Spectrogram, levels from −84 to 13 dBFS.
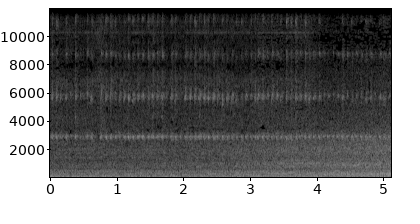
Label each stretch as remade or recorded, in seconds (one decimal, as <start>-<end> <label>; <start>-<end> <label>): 0.0-0.5 recorded; 0.5-3.1 remade; 3.1-5.1 recorded

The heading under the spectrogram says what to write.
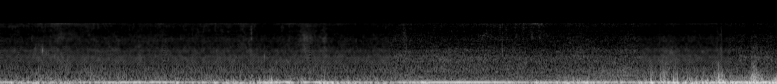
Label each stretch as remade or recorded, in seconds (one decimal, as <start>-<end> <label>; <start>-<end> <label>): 0.0-3.9 remade; 3.9-6.4 recorded; 6.4-7.3 remade; 7.3-7.8 recorded

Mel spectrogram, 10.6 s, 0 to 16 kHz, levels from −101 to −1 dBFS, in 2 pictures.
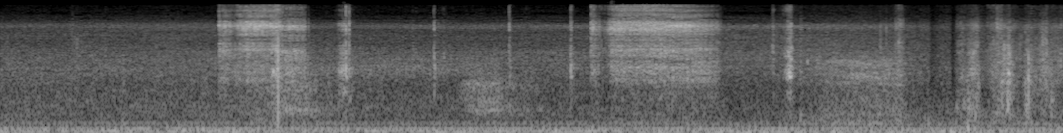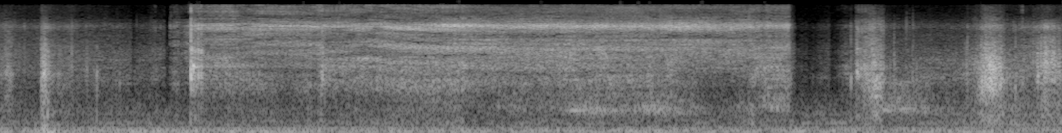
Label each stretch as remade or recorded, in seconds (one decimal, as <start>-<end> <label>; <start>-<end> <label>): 0.0-0.7 recorded; 0.7-1.4 remade; 1.4-3.4 recorded; 3.4-5.8 remade; 5.8-9.2 recorded; 9.2-9.7 remade; 9.7-10.6 recorded

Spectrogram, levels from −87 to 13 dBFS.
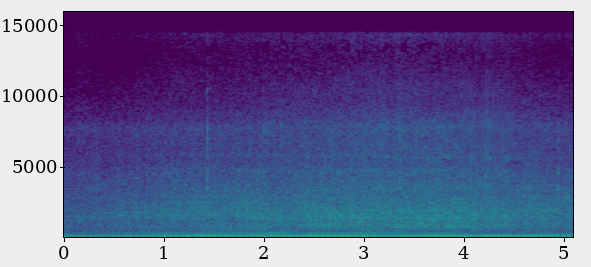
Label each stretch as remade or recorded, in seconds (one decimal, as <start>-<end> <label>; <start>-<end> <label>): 0.0-3.9 recorded; 3.9-4.5 remade; 4.5-5.1 recorded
